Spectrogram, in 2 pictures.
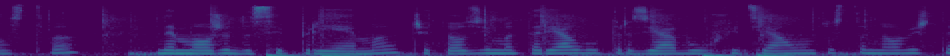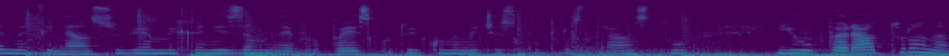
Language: Bulgarian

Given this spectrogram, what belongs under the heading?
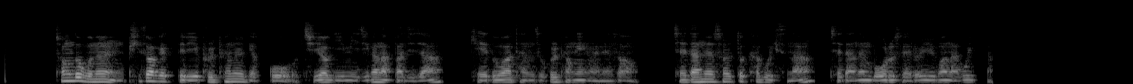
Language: Korean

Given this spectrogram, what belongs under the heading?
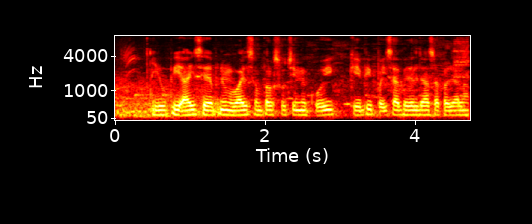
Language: Bhojpuri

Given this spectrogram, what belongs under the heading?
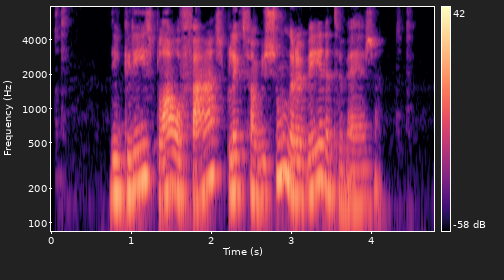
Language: Western Frisian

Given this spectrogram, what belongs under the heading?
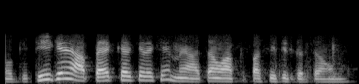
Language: Urdu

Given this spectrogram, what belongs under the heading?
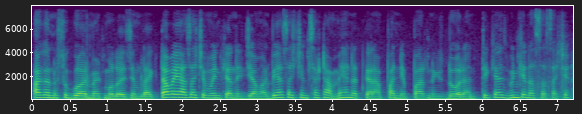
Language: Kashmiri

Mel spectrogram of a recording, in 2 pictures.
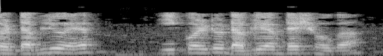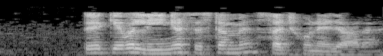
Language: Hindi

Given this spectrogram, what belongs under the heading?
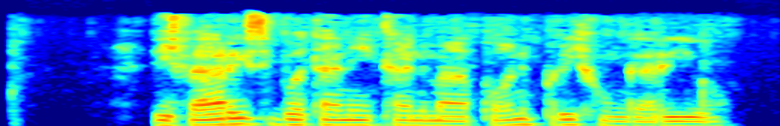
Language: Esperanto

